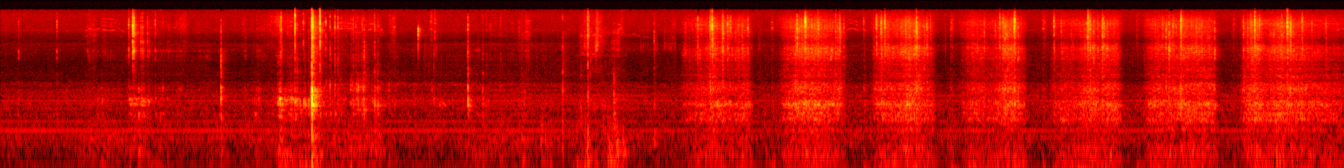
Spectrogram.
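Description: Light clicks and one sharp knock from hands handling a die-cast metal toy figure. Then comes a run of about eight short rasping bursts in a steady rhythm.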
